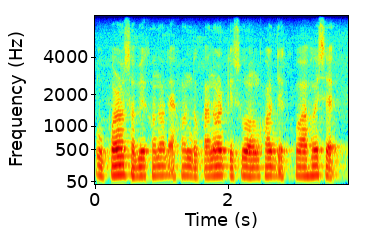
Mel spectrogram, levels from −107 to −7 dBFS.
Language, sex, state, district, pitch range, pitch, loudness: Assamese, male, Assam, Hailakandi, 115-120 Hz, 120 Hz, -19 LUFS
